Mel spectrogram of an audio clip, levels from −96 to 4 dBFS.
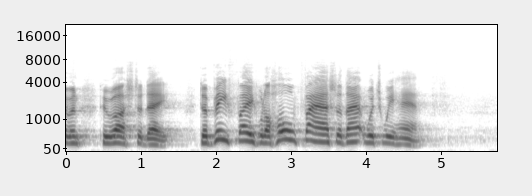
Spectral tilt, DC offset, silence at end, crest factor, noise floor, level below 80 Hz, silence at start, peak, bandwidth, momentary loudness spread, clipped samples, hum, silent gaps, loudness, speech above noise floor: -8 dB/octave; under 0.1%; 1.05 s; 16 dB; -76 dBFS; under -90 dBFS; 0 s; -16 dBFS; 6.2 kHz; 9 LU; under 0.1%; none; none; -31 LUFS; 45 dB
